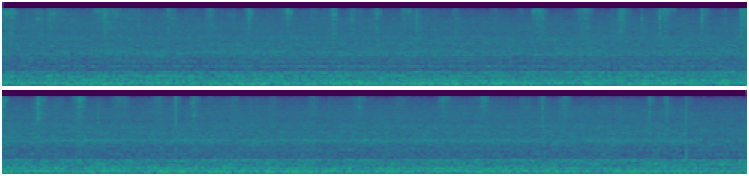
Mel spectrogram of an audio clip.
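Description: Steady low rumble of a ventilation fan, with faint light ticks scattered over it.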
